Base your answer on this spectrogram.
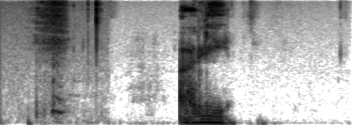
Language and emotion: Russian, neutral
